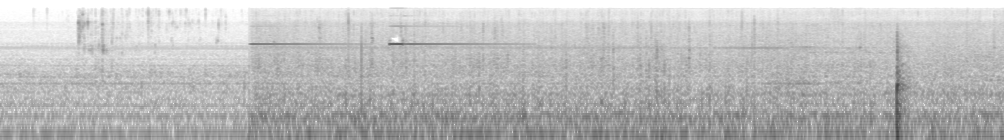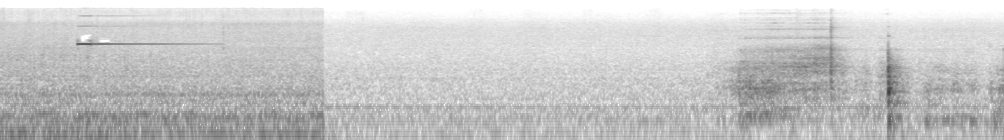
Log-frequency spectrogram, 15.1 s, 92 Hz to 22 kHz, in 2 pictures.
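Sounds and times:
pot boiling over bubbling: 0.4s - 10.0s
cooktop beep: 1.8s - 10.0s.

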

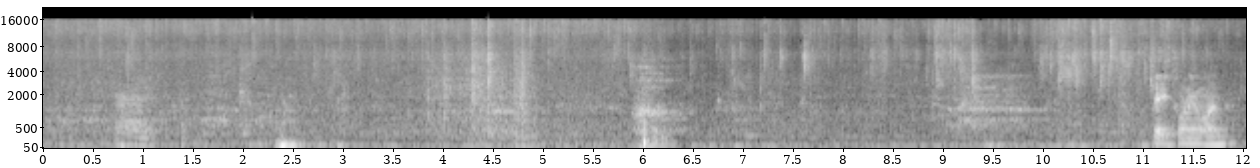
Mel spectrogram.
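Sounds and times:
shower water running and splashing: 0.0s - 12.0s.

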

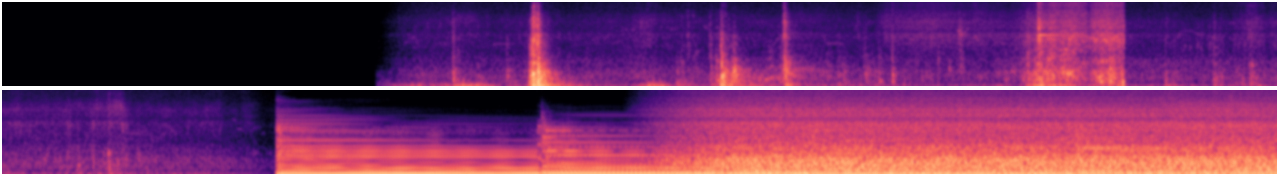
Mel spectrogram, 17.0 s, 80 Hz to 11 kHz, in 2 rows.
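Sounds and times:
rush of noise: 12.8s - 17.0s.

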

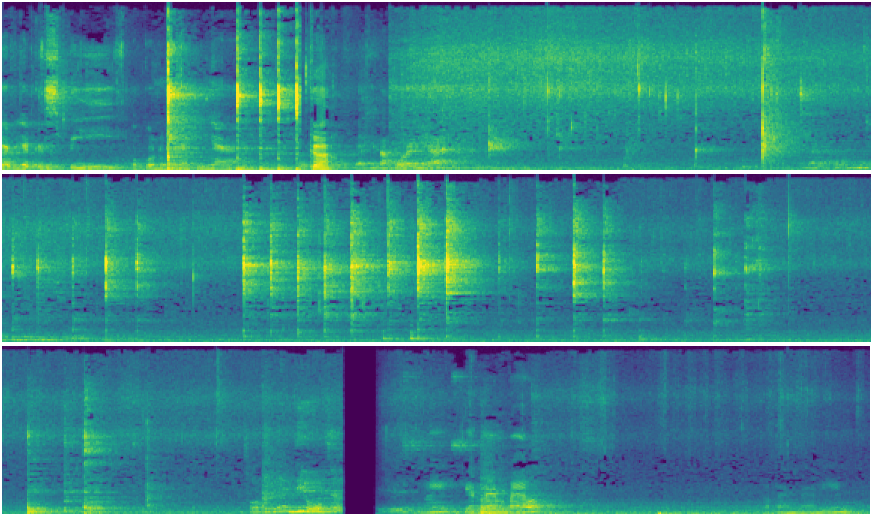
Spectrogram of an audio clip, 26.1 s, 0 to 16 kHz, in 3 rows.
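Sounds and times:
batter sizzling in hot oil: 3.8s - 19.8s.

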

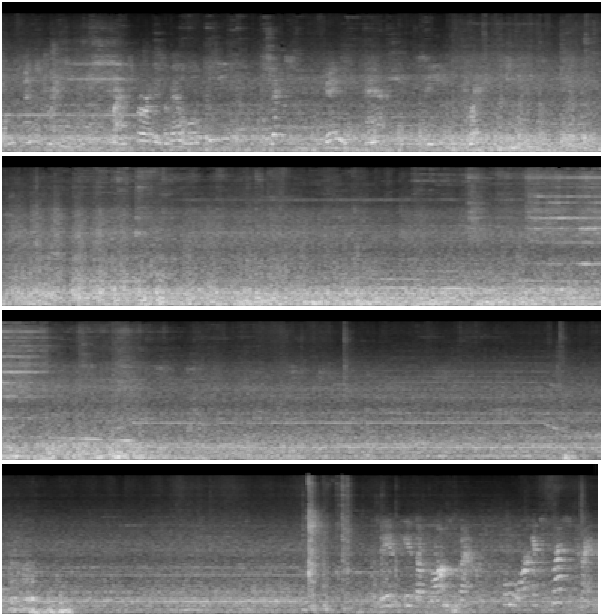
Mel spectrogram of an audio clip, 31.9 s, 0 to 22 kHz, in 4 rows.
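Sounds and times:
subway train rumble: 0.0s - 31.9s
high wheel squeal: 15.0s - 16.7s.

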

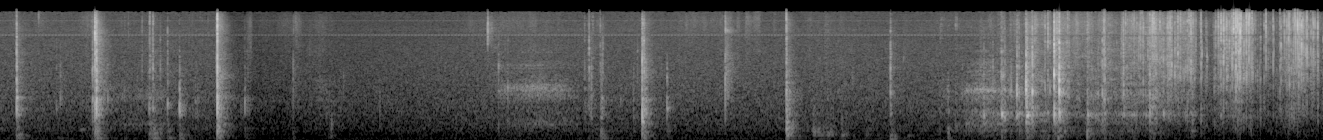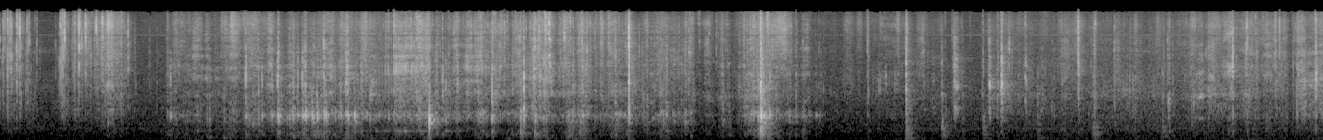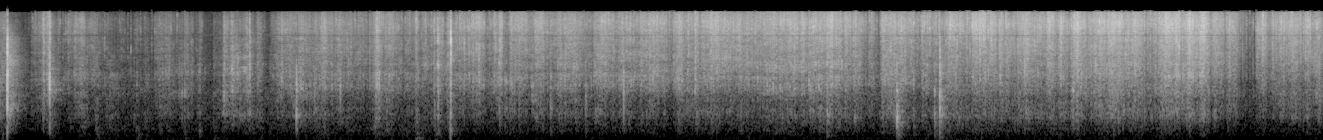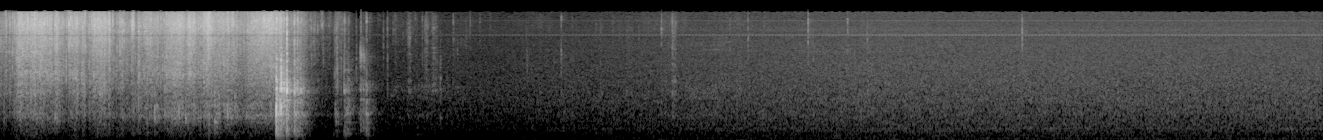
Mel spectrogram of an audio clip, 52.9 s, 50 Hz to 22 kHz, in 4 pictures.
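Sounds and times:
plastic packaging crinkling: 9.7s - 44.1s.

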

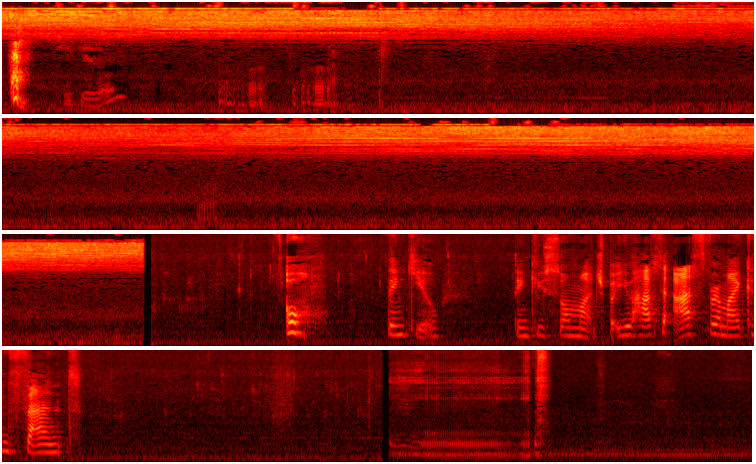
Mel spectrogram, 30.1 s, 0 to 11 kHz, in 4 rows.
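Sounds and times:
insects chirring: 0.0s - 16.5s.

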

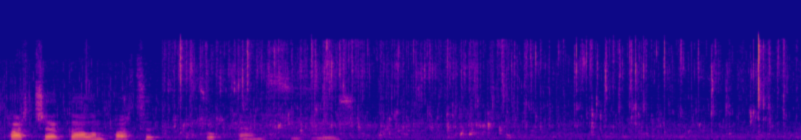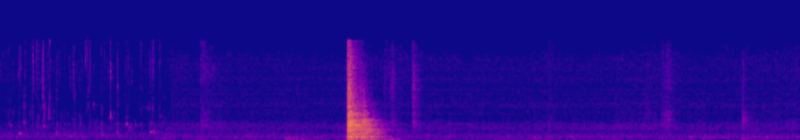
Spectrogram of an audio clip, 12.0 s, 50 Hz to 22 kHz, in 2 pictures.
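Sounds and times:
juice dripping into metal pot: 0.0s - 7.6s
metal pot clunk on board: 8.6s - 9.1s.

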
